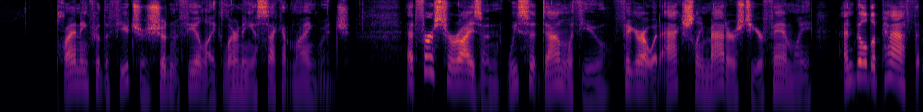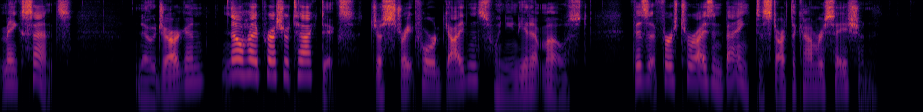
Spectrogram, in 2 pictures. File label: Commercial Financial or Lifestyle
